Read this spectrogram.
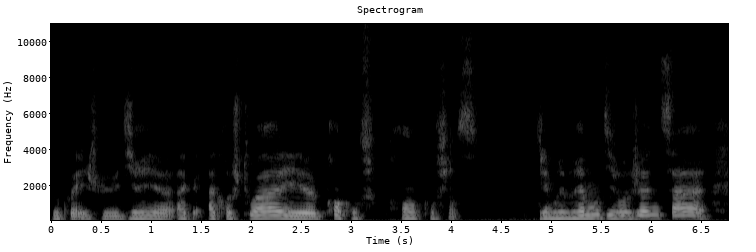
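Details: Adult woman speaking French who has stuttered since age 3. Real stuttering.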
